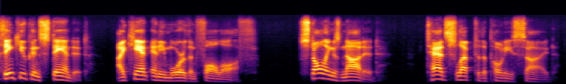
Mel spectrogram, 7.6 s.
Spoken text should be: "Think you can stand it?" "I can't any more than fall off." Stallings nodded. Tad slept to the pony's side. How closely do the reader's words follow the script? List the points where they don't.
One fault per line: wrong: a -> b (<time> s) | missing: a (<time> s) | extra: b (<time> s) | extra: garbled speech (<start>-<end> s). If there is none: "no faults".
no faults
